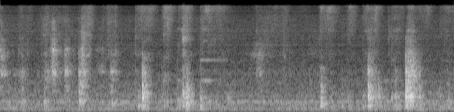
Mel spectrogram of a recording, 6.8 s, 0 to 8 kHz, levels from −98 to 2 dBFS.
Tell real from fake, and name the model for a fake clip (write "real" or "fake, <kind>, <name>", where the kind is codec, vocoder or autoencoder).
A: fake, autoencoder, DAC-VAE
